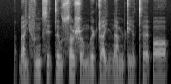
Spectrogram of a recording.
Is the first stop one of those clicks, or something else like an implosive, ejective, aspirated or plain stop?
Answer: implosive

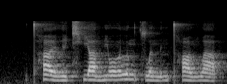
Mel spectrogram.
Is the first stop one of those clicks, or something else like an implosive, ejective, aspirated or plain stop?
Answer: aspirated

